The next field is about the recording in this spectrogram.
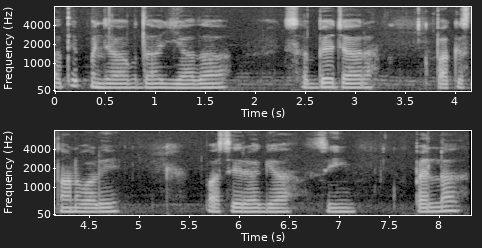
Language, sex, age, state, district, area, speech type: Punjabi, male, 18-30, Punjab, Barnala, rural, spontaneous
